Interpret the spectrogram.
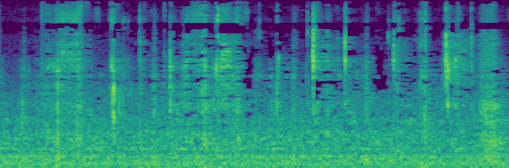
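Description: Close-up chewing of soft noodles, with many short wet smacking clicks from the mouth; near the end noodles are drawn into the mouth.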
